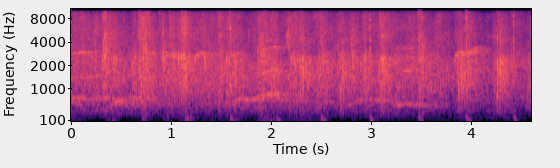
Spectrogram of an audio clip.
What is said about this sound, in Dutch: Zij zijn afgelopen donderdag verloofd. Dus laten we ze een groot applaus geven.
